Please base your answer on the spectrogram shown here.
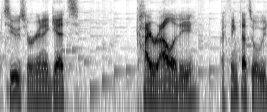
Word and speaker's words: chirality: I I think we we came up with it being like a hard k sound um we did some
